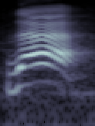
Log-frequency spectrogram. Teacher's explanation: Jadi huruf za ya. Huruf za, tempat keluarnya huruf za itu di ujung lidah. Tempat landasannya adalah gigi seri atas.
